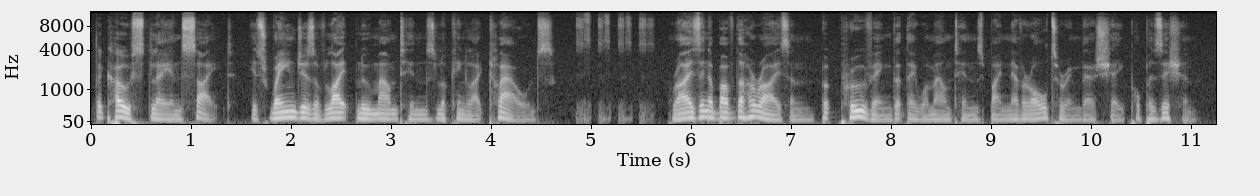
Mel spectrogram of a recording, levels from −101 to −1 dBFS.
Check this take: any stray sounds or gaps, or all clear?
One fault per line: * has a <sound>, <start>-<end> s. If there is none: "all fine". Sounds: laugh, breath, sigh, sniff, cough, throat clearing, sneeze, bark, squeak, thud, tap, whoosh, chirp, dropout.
* has a laugh, 4.8-5.6 s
